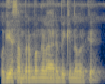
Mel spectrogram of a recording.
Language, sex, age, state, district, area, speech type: Malayalam, male, 30-45, Kerala, Wayanad, rural, spontaneous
